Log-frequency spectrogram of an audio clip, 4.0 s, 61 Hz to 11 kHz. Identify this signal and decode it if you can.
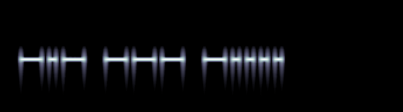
Morse code, heard as a keyed tone, about 17 wpm, 700 Hz. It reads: KO6
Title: USA Call Sign Prefixes - 17wpm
